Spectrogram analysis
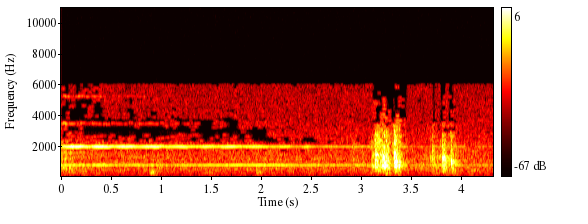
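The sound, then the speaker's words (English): A doorbell at 91 Pershing Place rings twice in quick succession, two short buzzy bursts near the end, following a stretch of low, steady humming background tone with no one talking. “Listen, the doorbell is ringing.”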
